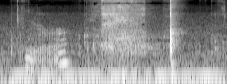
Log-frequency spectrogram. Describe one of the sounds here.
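A paper trimmer's blade slides along and cuts through paper.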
